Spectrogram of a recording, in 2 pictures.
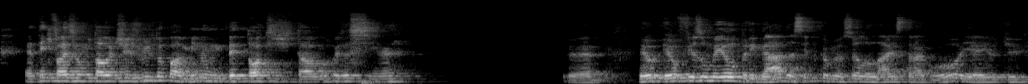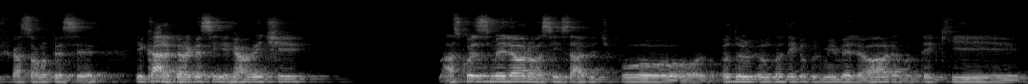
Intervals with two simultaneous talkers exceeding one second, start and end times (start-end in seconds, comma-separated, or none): none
